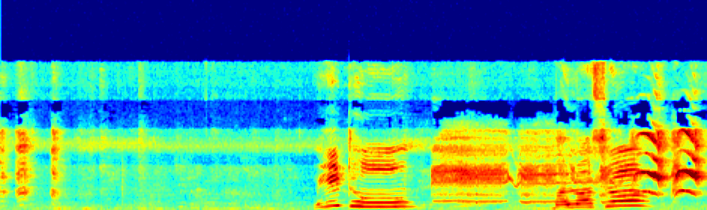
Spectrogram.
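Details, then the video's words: Pet Indian ringneck parakeet talking: after quiet background, loud harsh screechy phrases with wavering, speech-like tones and rising and falling notes in quick bursts. "Natural talking video | Indian parrot"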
